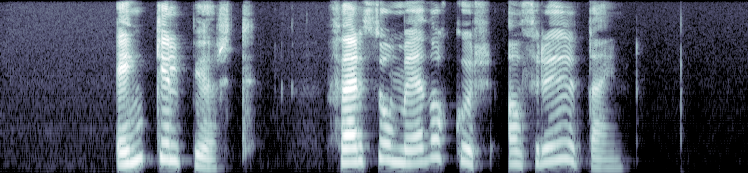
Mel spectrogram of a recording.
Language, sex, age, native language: Icelandic, female, 40-49, Icelandic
